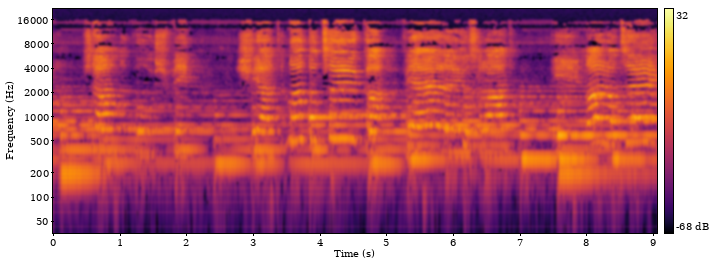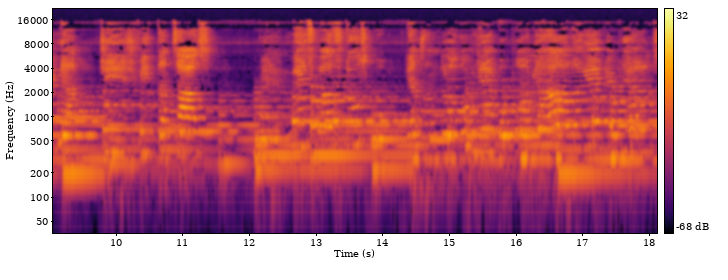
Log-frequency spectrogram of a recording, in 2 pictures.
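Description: A young boy singing solo a Polish Christmas carol, accompanied on an upright piano, with long held notes in the melody.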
